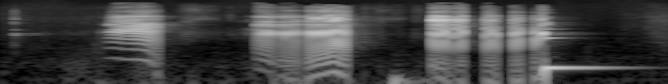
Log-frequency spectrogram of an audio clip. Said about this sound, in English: See if you can get a good cork squeak.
